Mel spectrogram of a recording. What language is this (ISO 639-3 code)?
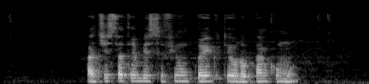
ron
